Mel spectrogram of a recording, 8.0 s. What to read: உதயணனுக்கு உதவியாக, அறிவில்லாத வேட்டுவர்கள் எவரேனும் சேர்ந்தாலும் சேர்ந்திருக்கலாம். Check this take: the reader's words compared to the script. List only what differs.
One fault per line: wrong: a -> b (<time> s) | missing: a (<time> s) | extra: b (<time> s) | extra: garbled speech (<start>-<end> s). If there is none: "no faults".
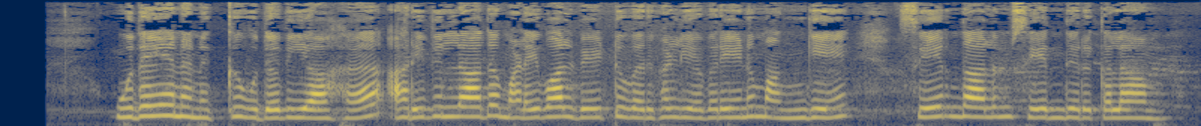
extra: மலைவாழ் (3.3 s)
extra: அங்கே (5.1 s)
